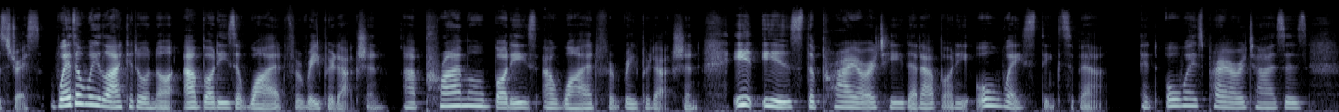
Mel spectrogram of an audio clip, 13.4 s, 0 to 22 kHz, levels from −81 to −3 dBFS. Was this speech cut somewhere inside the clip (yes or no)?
no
